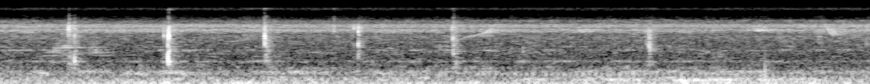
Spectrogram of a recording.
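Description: A person chewing a mouthful of raw fruit, with a sharp click from each chew about twice a second.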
